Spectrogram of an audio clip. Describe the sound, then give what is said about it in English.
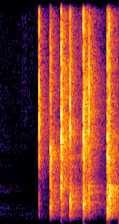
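About half a second of quiet, then a short burst of six or seven sharp, loud hand claps at a slightly uneven pace, a round of applause for one person. No one speaks. “You're not going to clap for yourself?”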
